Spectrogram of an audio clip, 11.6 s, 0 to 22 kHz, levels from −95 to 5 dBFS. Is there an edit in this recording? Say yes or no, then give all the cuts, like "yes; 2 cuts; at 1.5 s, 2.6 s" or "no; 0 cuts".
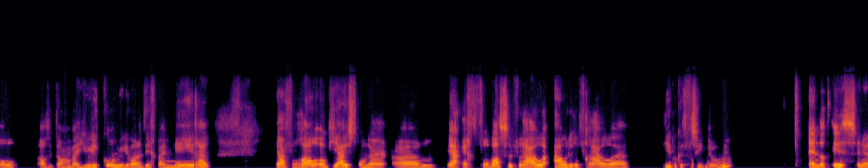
yes; 2 cuts; at 5.9 s, 9.2 s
